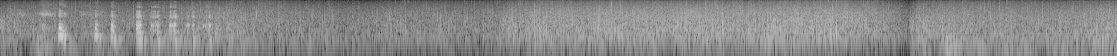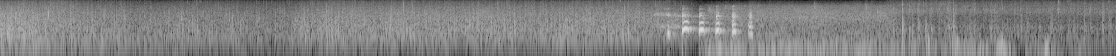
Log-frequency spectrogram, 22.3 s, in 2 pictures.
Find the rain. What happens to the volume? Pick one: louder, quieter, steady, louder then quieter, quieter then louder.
louder then quieter.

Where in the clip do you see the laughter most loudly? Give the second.
18 s.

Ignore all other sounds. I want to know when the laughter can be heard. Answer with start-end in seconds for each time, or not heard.
0.4-2.3, 17.7-18.8.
